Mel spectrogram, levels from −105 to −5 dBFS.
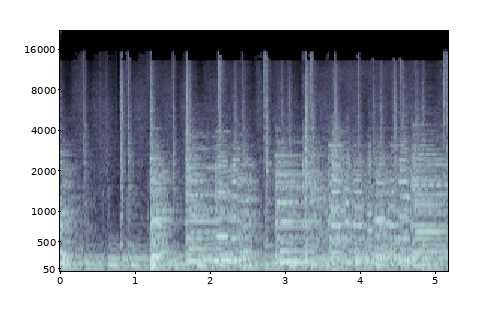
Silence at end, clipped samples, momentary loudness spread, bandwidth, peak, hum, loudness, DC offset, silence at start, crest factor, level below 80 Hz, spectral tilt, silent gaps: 0 s; under 0.1%; 7 LU; 15.5 kHz; -6 dBFS; none; -24 LUFS; under 0.1%; 0 s; 18 dB; -38 dBFS; -5 dB/octave; none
